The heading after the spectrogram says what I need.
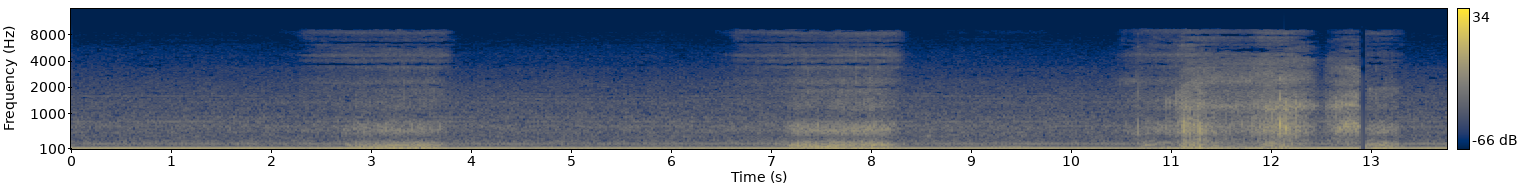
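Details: Sleep snoring recorded with the SnoreLab smartphone app: three rough, rattling snores about four seconds apart over a steady low hum, roughly 15 breaths a minute.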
